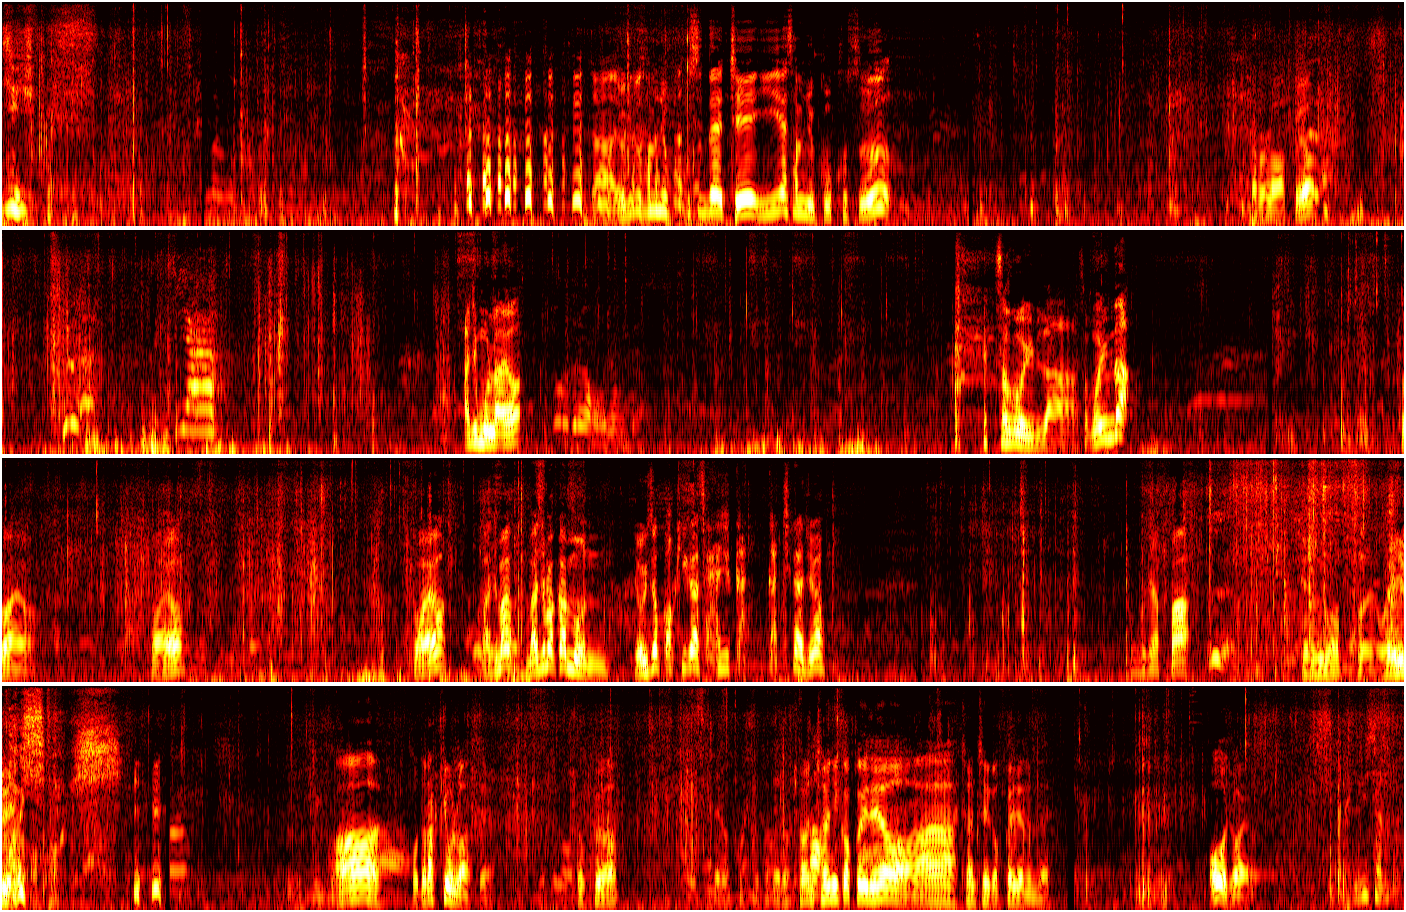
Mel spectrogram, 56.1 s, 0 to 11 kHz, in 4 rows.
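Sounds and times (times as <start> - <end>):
tyres crunching on roots and stones: 0.0 - 4.6, 5.8 - 24.1, 24.8 - 36.4, 37.2 - 42.7, 43.4 - 56.0.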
